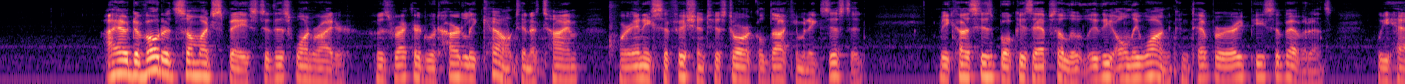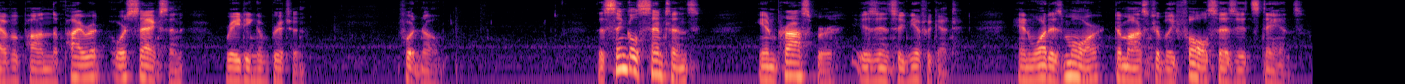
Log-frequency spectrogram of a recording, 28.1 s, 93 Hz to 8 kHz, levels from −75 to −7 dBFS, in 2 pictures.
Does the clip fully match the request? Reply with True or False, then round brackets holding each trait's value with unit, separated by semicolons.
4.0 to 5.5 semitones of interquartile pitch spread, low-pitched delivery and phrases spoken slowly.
False (3.6 semitones; 120 Hz; 130 wpm)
